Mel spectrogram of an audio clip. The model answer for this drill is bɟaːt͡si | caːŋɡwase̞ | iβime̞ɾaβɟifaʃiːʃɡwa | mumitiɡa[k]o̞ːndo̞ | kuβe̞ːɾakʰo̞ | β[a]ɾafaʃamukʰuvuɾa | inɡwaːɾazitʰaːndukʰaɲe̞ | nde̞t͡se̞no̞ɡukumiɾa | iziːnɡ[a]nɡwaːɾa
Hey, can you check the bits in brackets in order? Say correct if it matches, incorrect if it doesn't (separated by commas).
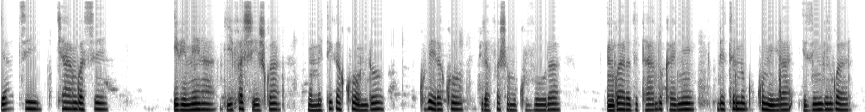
incorrect, incorrect, incorrect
